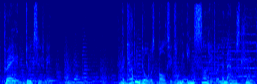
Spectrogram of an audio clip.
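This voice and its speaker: An actor playing a grand, eccentric British detective in a video game, with a theatrical, pompous British accent and music behind. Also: male voice, medium pitch, huge pitch swings. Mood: grandly deducing. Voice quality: theatrical, pompous, drawn-out deduction. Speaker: game character. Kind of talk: game voice acting.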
